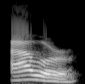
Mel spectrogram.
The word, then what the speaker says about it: hour: So it's pronounced our hour.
